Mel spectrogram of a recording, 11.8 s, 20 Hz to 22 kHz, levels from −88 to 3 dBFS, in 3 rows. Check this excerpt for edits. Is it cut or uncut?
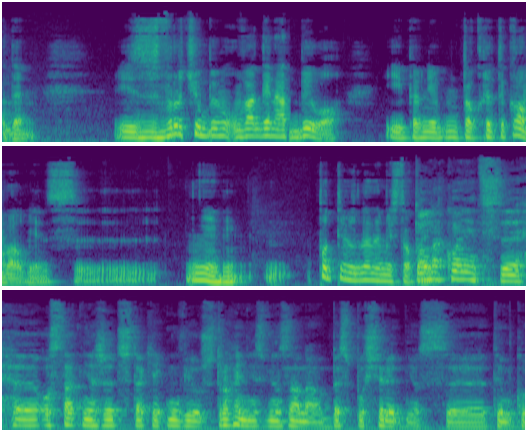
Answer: cut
